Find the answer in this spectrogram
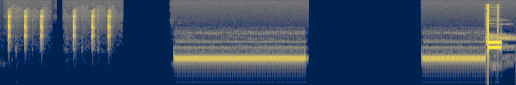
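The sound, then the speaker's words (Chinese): Six quick keypad beeps are dialed on a mobile phone to call a female classmate, followed by a long, steady ringing tone, a pause, then a second ring that is cut off by a sharp click as the call connects. “哎，把你手机给我，给你的女同学打个电话。”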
